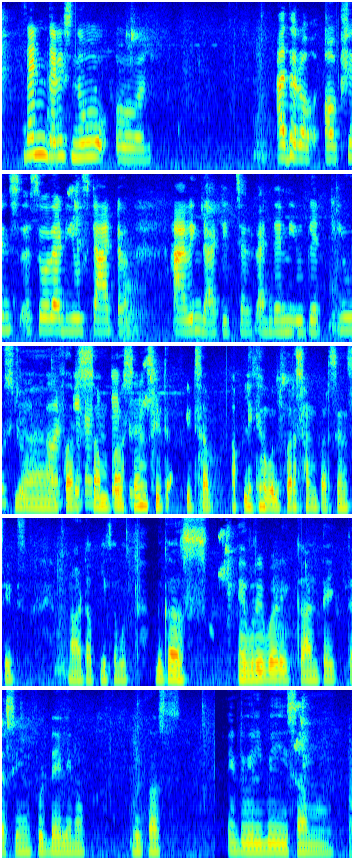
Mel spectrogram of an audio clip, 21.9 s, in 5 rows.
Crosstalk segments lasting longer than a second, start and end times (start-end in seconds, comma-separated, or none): 8.9-10.7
